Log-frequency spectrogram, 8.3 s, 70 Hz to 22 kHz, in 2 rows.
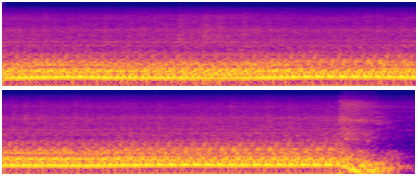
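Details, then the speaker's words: Toyota 1UZ V8 in a Ford Falcon after cleaning a stuck part with carb cleaner (owner suspects it was stuck open): steady, even low idle for about seven seconds, no surging, then clean shutdown; normal idle. "Well, it appears we fixed it. I don't really know what we did. Apparently just taking that apart and cleaning it up a little bit fixed it."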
